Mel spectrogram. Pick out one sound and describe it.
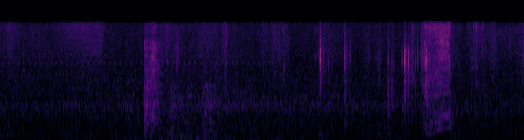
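Fabric rustles and crinkles under hands.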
